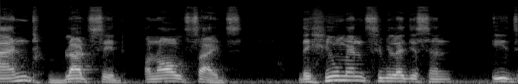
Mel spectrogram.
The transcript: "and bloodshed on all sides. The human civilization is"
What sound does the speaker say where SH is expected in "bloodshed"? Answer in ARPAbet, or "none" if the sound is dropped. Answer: S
